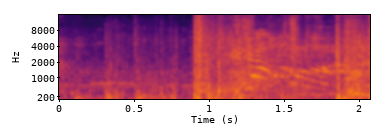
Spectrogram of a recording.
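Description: Rifle shots ring out in Red Dead Redemption: a sharp blast near the one-second mark with a long ringing tail, then a second loud crack near the end, over a low steady game ambience.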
